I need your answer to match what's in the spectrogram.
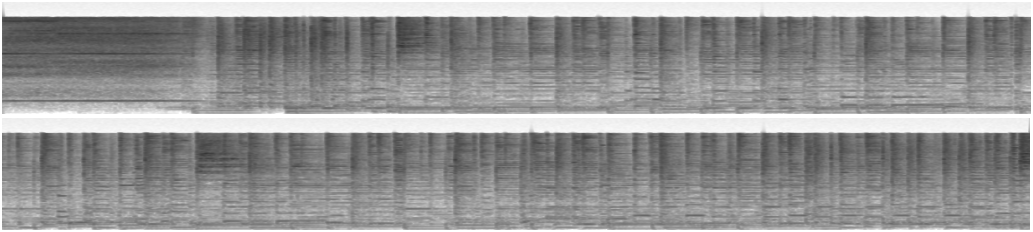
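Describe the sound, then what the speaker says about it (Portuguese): An electric stand mixer beats gluten-free muffin batter, a loud steady motor whir that starts abruptly and runs continuously close by, with no talk. "Então, continuando aqui a batedeira."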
